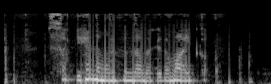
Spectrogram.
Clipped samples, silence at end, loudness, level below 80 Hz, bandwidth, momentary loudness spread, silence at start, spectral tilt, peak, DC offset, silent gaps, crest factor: under 0.1%; 0.2 s; -19 LUFS; -40 dBFS; 11.5 kHz; 22 LU; 0.05 s; -5.5 dB/octave; -4 dBFS; under 0.1%; none; 16 dB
